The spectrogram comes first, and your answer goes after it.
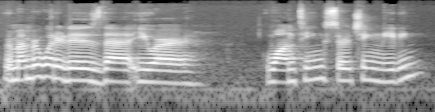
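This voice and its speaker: A woman leading a guided meditation in a soothing, gentle, unhurried way, leaving long pauses between phrases. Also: mid-range voice.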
